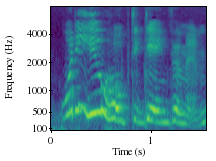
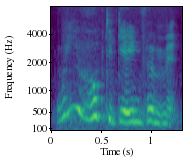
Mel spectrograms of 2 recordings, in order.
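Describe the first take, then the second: First: "you" punched, whole line louder; stress on you. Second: Said in the usual way. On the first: Shown as a demonstration. Ocelot challenging Liquid, louder with the stress on "you". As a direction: lean hard on "you".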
